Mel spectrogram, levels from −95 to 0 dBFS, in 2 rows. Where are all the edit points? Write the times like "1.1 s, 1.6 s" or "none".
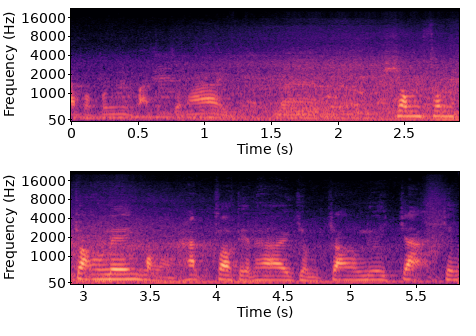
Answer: none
